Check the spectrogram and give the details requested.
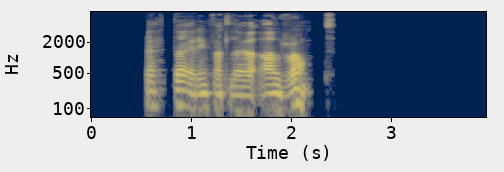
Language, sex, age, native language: Icelandic, male, 40-49, Icelandic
